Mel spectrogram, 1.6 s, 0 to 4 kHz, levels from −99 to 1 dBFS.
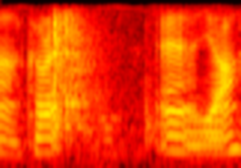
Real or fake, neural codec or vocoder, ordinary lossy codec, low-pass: real; none; none; 3.6 kHz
